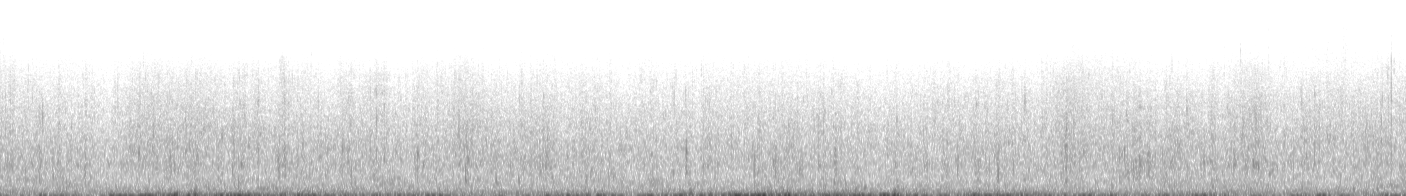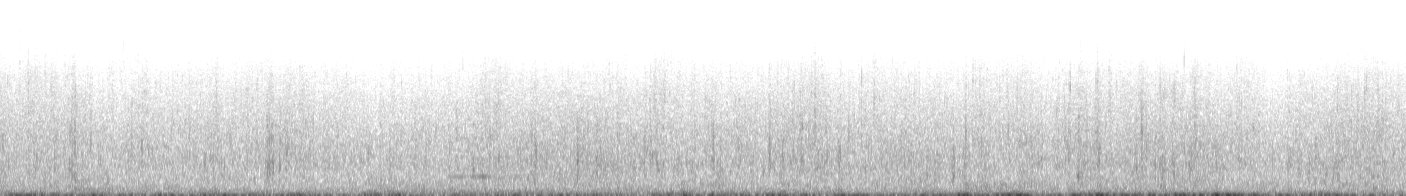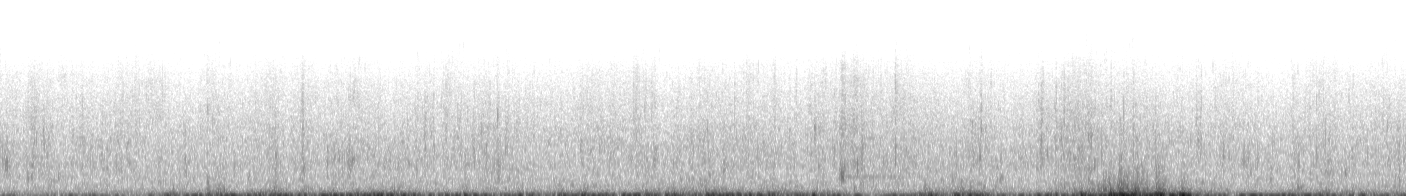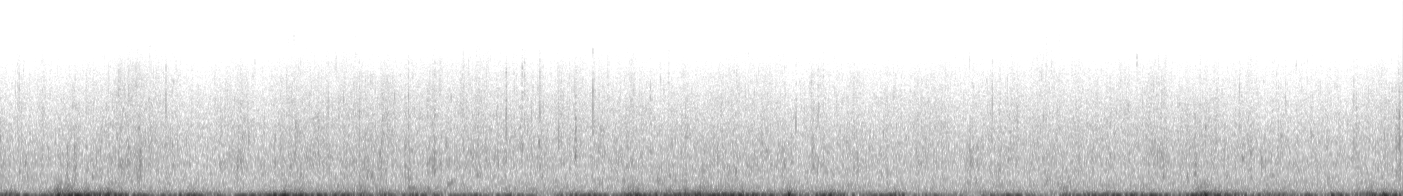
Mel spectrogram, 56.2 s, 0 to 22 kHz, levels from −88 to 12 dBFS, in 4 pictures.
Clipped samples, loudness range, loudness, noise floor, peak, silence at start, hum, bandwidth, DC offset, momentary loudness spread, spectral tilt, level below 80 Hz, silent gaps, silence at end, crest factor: under 0.1%; 16 LU; -39 LUFS; -44 dBFS; 0 dBFS; 0 s; none; 3.6 kHz; under 0.1%; 13 LU; -7.5 dB/octave; -30 dBFS; none; 0 s; 24 dB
